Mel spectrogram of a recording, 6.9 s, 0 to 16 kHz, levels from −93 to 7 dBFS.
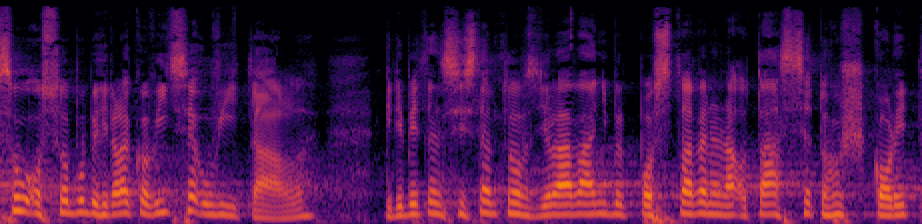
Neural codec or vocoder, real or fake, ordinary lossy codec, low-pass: none; real; MP3, 64 kbps; 14.4 kHz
